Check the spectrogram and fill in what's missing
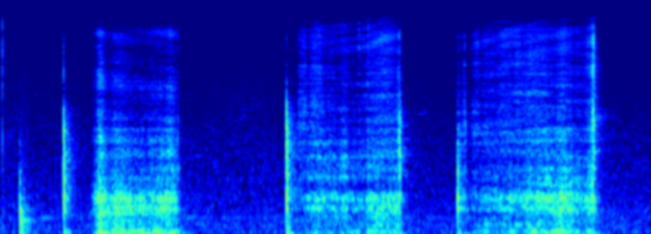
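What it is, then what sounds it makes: Chalk scratching on a chalkboard. White chalk draws curved lines on a large wood-framed chalkboard, making a dry, rasping scratch. Three longer scraping strokes are separated by quiet pauses, each opened by a sharp tap of the chalk against the board, with a few faint taps at the start. The scratch is bright and gritty, with a faint low rumble beneath it.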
